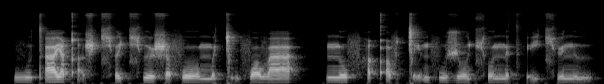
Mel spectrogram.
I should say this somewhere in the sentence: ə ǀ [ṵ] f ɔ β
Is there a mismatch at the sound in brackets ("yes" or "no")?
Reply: no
